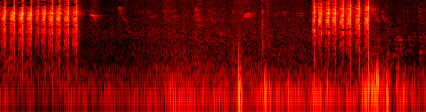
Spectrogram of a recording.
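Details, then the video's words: Mini jenggot bird from Indonesia, a lure recording used to provoke other birds to answer: a burst of rapid harsh buzzy ticks, then a quiet gap with low thumps, then another fast dry chattering run. "PANCINGAN JENGGOT MINI BAHAN LANGSUNG NYAUT || JENGGOT MINI GACOR"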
